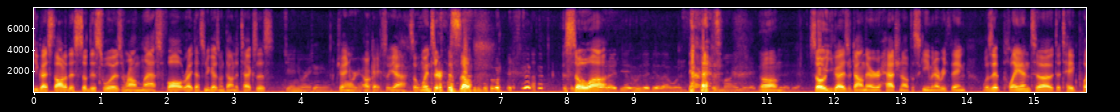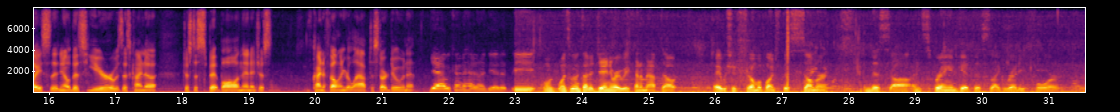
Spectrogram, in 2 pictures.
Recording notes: Sitting down with me at the Swimbait Universe gathering.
